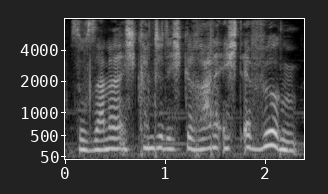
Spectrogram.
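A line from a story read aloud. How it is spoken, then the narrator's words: Hissed through clenched teeth. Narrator (German): zischte sie durch die aufeinandergepressten Zähne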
